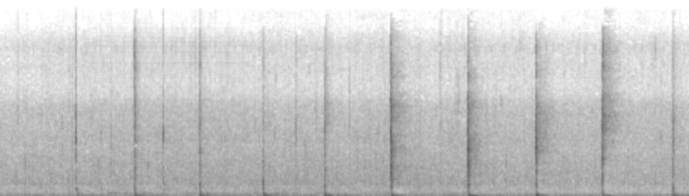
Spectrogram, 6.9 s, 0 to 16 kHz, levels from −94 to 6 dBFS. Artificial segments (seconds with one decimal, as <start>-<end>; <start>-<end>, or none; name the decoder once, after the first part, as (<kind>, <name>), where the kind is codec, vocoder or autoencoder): 0.9-2.5 (vocoder, Vocos)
